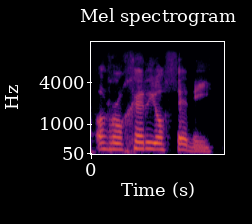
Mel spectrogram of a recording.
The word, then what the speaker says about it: Rogério Ceni: It might be Rogério Ceni is how I would say it. – Okay, that's the Spanish pronunciation then. Yeah. – Yes. – Okay then.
